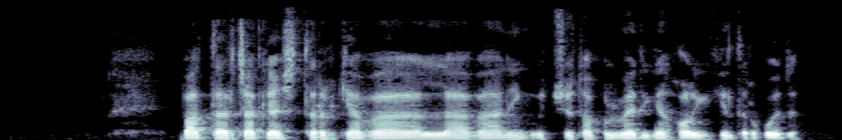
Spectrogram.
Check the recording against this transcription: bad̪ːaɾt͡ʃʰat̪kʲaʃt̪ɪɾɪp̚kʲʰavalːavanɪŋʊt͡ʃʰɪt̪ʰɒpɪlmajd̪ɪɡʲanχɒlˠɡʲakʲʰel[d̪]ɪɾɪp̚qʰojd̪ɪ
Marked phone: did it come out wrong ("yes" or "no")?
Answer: yes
